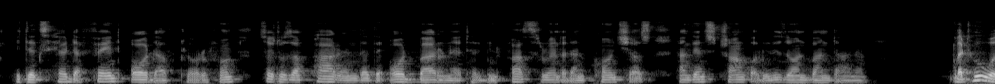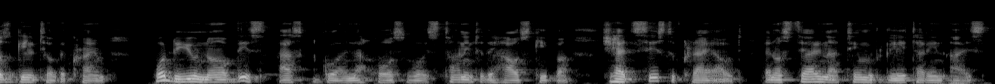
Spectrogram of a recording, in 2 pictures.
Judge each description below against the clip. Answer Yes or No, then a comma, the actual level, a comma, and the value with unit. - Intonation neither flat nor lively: Yes, average, 3.2 semitones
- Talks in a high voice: No, low, 105 Hz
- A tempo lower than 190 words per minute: No, average, 195 wpm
